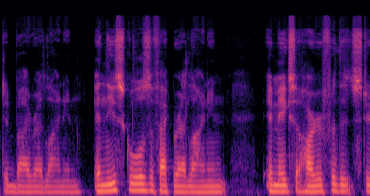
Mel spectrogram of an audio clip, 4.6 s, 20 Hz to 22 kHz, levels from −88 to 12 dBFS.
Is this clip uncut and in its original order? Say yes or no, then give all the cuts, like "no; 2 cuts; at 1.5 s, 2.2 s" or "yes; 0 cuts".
no; 2 cuts; at 1.1 s, 2.2 s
